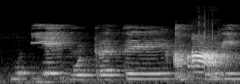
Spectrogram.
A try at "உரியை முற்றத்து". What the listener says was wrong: மூ அல்லமா உரி. அந்த உரியை முற்றத்து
